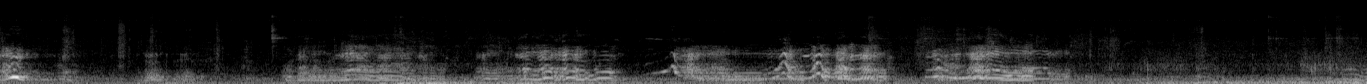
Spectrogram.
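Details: Great Dane puppies at Puppy Hill on an evening of 3 May 2019 keep up a steady stream of overlapping whines, whimpers and rough little growls. The chorus comes in long wavering stretches with brief lulls between.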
